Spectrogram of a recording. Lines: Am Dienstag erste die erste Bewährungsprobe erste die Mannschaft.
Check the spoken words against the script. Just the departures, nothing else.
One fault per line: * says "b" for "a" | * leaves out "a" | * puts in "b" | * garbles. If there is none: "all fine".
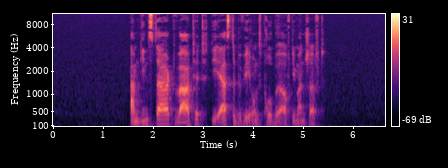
* says "wartet" for "erste"
* says "auf" for "erste"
